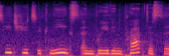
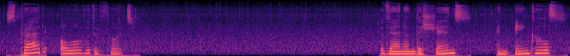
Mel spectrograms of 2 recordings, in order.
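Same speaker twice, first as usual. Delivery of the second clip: calm meditation guide with long pauses; guided meditation; 6 dB quieter than usual. Acted. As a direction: ease the listener into rest, phrase by phrase.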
